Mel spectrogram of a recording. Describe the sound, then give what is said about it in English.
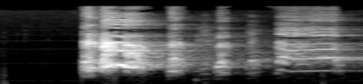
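A crowd of chickens at Europe's largest poultry farm, in occupied Ukraine, where chickens are dying of thirst and starvation because of the war, clucks and squawks loudly, their overlapping calls rising in uneven bursts with a rooster-like crow mixed in, and no voices heard. “the sound the poor of a...”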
